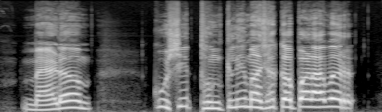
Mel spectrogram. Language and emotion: Marathi, disgusted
